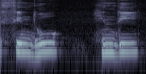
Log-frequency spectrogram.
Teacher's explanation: उच्चारण होता है इनका नाक से, जैसे सिंधु, हिंदी, तो हमारी नाक से उच्चारण हो रहा है, इसलिए इन्हें बोलते हैं अनुस्वार।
